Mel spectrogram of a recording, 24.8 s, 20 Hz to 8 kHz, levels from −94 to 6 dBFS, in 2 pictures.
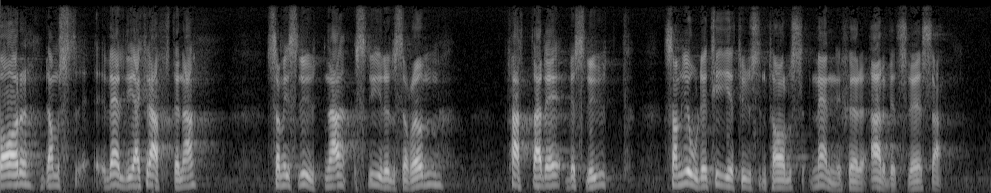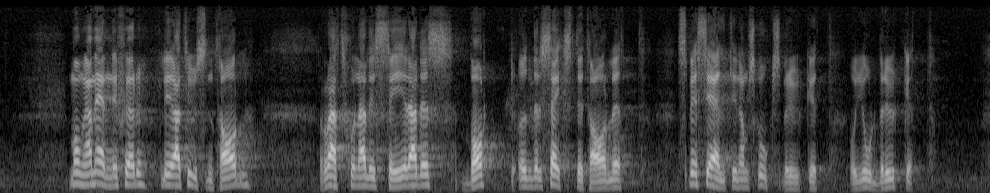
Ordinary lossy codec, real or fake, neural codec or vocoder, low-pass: none; real; none; 7.2 kHz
